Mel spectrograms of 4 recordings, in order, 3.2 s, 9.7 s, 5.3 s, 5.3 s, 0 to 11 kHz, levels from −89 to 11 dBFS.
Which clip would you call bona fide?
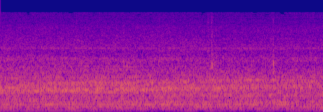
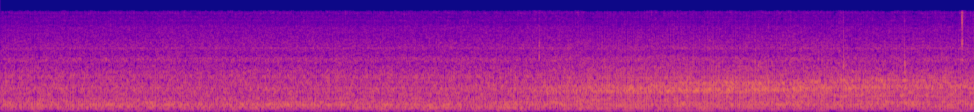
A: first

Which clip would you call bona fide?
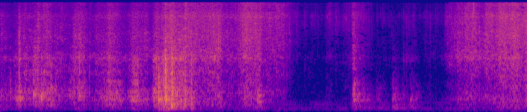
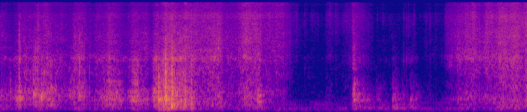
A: first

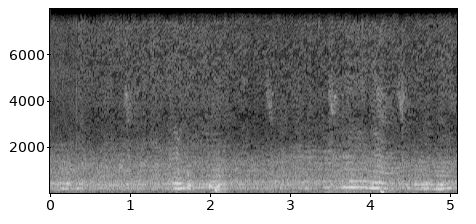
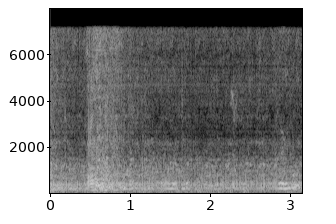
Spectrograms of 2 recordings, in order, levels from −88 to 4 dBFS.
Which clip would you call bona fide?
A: first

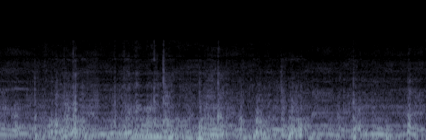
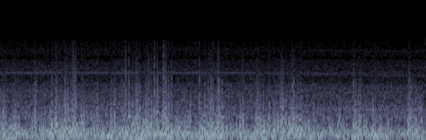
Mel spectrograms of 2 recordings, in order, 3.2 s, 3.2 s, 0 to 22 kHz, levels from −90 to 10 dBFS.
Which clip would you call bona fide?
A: second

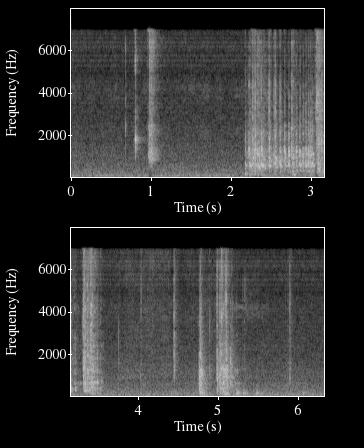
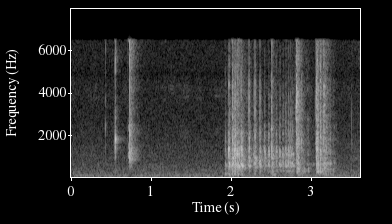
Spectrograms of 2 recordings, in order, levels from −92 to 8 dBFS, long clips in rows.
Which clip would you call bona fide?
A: second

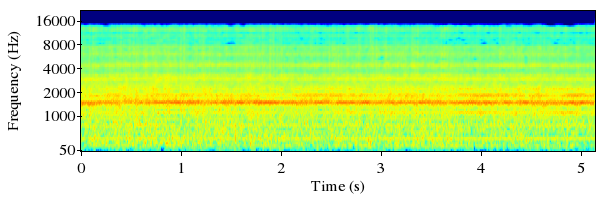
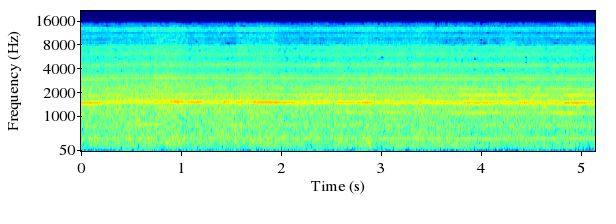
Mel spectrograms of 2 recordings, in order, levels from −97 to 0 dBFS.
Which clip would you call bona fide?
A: second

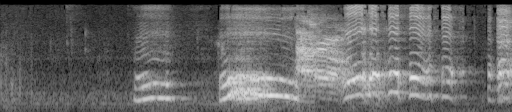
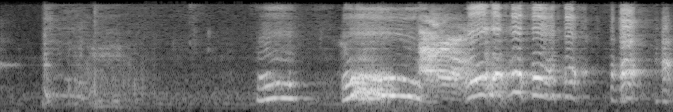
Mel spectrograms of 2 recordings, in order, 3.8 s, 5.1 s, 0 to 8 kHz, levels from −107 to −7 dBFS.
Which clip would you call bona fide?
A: first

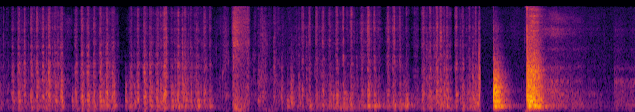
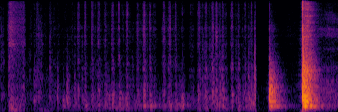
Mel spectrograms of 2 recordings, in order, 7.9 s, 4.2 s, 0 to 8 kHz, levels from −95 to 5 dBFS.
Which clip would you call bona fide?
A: first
